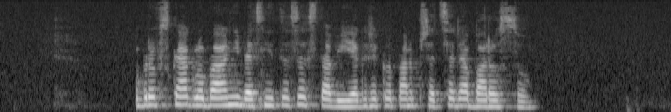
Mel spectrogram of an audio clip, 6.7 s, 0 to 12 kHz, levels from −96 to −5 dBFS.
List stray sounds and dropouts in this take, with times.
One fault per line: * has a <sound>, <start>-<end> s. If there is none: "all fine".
all fine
